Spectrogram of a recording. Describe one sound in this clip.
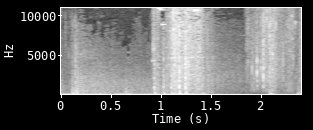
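Automatic gunfire rattles in short bursts.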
